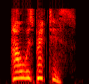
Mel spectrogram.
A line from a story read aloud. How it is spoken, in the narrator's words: asked Hermione, rather coolly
